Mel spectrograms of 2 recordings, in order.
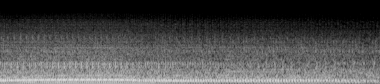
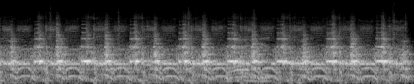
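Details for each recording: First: Kubota B7100 diesel tractor with loader, after about 10 years in a collapsed barn, after fan belt change: steady diesel idle with an even beat, pitch dropping slightly as it settles; runs smoothly with no knocks or squeals, all gears work. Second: Kubota B7100 with loader, left about 10 years in a collapsed barn, first crank attempt: a rising-and-falling squeak about twice a second in step with slow cranking; owner suspects the hydraulic pump, not confirmed.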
